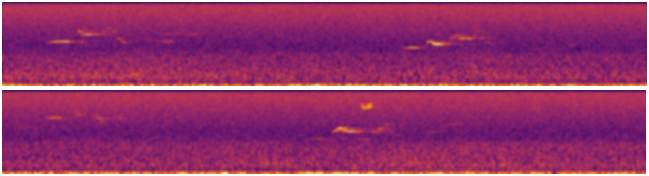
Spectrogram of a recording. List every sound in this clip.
Hermit Thrush, White-throated Sparrow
